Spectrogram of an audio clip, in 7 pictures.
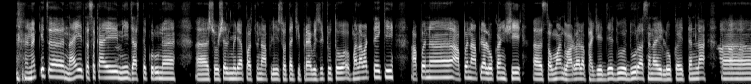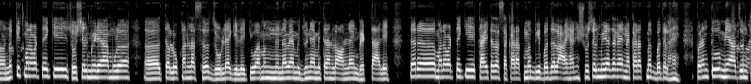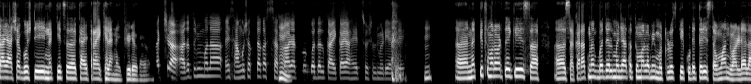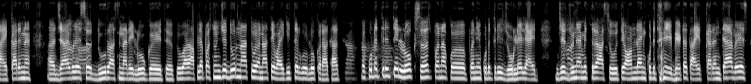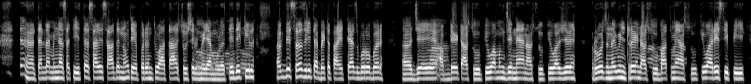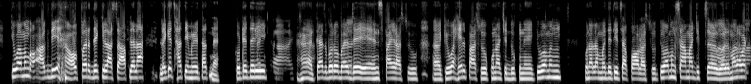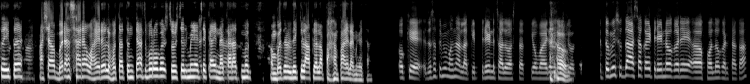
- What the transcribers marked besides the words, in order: other background noise; chuckle; distorted speech; in English: "प्रायव्हसी"; static; cough; other noise; laughing while speaking: "कुठेतरी"; laugh; tapping; in English: "ऑफर"; unintelligible speech; in English: "व्हायरल"; in English: "व्हायरल"
- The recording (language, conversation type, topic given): Marathi, podcast, सोशल मीडियामुळे तुमच्या दैनंदिन आयुष्यात कोणते बदल झाले आहेत?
